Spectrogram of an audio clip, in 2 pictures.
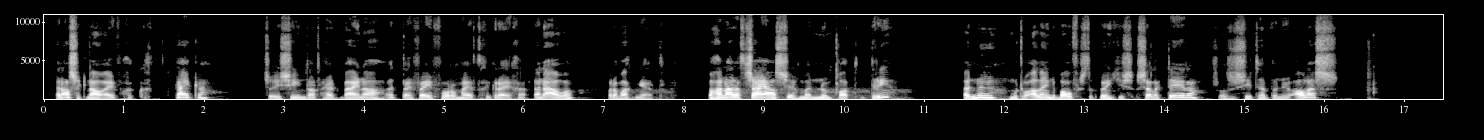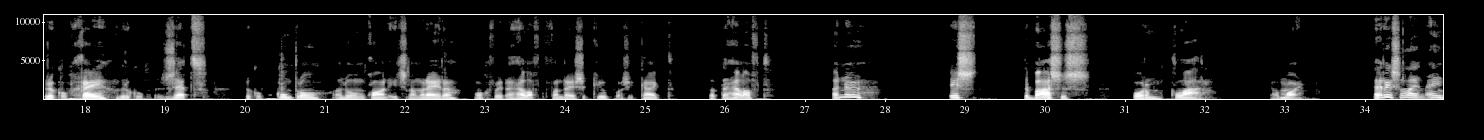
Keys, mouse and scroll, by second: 0.7-9.8 middle drag, 9.8 KP_3, 9.9 middle click, 10.7 click, 10.8-12.3 middle drag, 12.3 click, 12.4-17.6 middle drag, 16.5 KP_3, 17.6 g, 22.4 ctrl+click, 24.0-25.9 scroll down 2, 25.9-27.1 scroll up 2, 27.1-27.8 middle drag, 27.8 scroll down 1, 31.9-33.5 middle drag, 33.7 ctrl+KP_Add.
